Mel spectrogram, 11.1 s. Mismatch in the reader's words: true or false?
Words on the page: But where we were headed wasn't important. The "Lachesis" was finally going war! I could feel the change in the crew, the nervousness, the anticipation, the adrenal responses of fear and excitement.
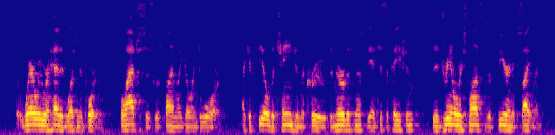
false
